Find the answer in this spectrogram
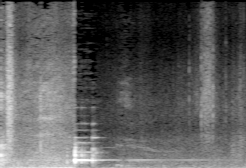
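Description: A stainless steel pet bowl struck once, sharply, about three-quarters of a second in, leaving a clear ringing tone that fades over about a second. A softer knock comes at the start.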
